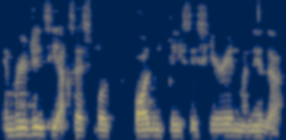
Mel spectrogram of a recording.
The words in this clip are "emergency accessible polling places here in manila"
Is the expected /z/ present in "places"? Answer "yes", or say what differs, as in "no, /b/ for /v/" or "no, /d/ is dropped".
no, /s/ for /z/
